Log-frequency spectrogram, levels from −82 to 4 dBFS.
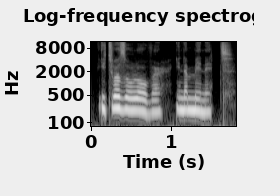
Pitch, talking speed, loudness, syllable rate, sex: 205 Hz, 230 wpm, -16 LUFS, 6.6 syllables/s, female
